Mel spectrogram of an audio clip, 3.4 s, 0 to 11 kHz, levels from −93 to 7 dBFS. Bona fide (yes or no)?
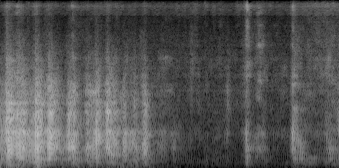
no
